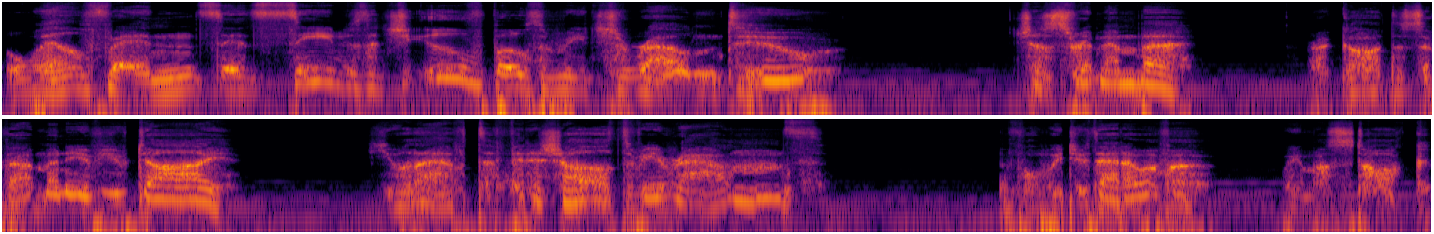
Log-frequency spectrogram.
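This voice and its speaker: A raspy, put-on character voice at a fairly slow pace, broken by long, frequent pauses. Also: man, high pitch for a man. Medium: audio drama.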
